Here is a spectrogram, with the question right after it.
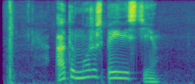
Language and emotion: Russian, positive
